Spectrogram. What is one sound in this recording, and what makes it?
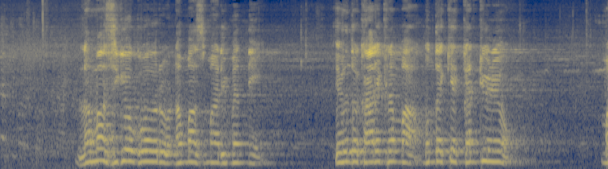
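A young man speaks loudly and forcefully through a microphone and loudspeakers.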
